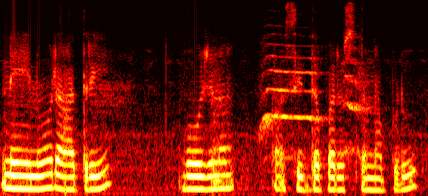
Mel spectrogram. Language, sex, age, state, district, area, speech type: Telugu, female, 30-45, Andhra Pradesh, Kurnool, rural, spontaneous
